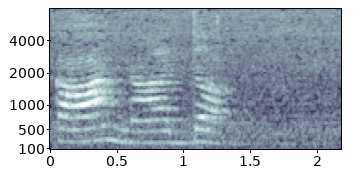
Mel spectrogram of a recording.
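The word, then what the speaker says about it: カナダ: जैसे मैंने कनाडा, हम कनाडा, जैसे कि मैंने कनाडा को कनाडा प्रनाउंस नहीं किया, मैंने प्रनाउंस किया का ना द.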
